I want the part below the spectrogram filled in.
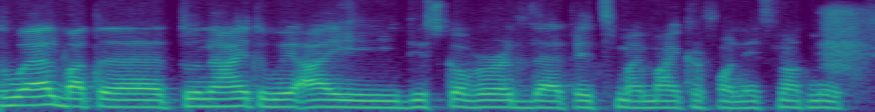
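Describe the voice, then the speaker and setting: A man with a slight Italian accent speaks at a fairly high pitch in a flat monotone. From Italy. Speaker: software developer. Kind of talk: live webinar presentation. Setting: live online webinar.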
